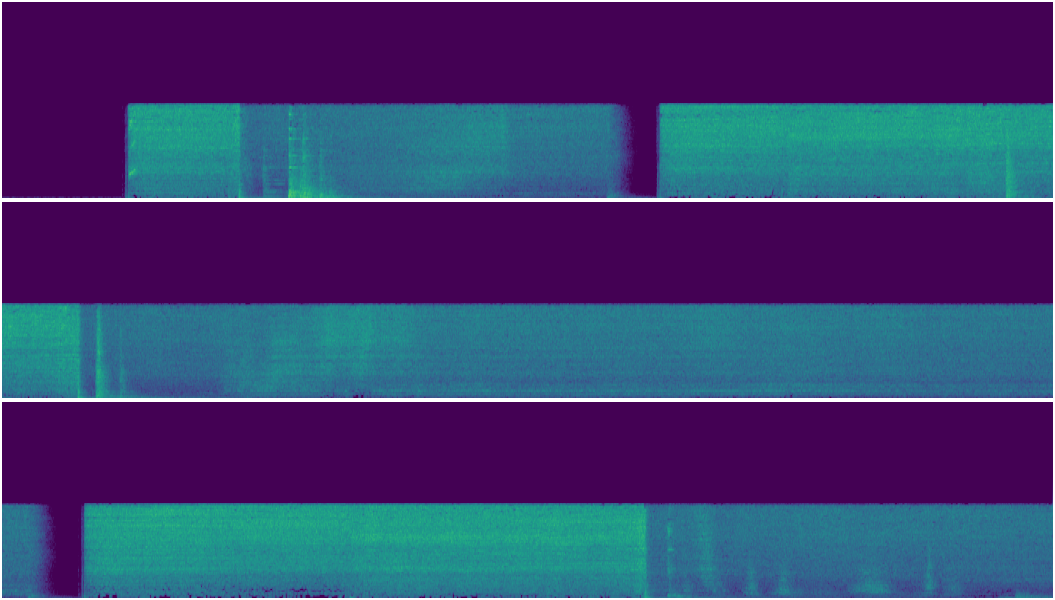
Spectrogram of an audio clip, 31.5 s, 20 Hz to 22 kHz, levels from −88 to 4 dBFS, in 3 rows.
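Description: No technical fault can be heard anywhere in this recording of sounds.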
